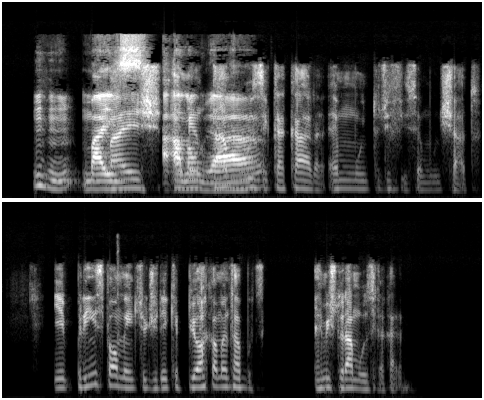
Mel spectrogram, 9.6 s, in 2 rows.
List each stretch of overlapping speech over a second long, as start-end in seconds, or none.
1.1-2.7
